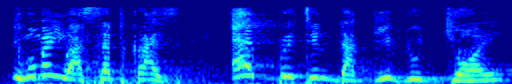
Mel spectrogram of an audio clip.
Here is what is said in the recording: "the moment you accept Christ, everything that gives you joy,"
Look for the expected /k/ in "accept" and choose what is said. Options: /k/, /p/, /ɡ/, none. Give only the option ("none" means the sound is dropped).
none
